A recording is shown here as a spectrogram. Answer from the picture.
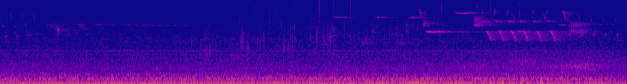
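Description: Water from a garden hose running steadily into the soil of a potted plant to soak it: a faint, even pour. A few short, high bird chirps come in past the middle.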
